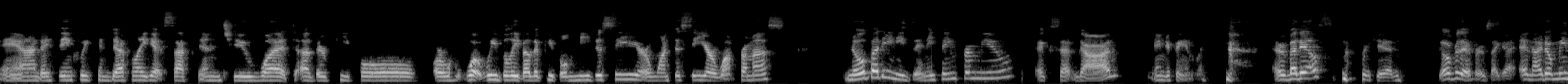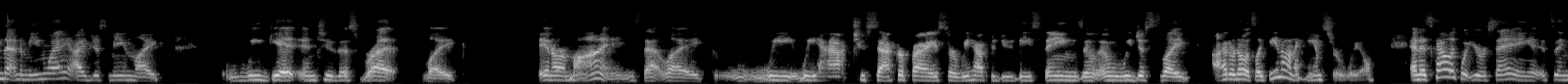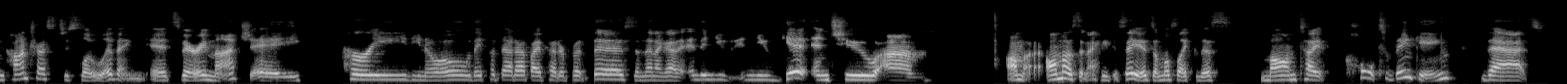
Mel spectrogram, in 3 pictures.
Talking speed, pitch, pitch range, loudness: 205 wpm, 205 Hz, 190-240 Hz, -22 LUFS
